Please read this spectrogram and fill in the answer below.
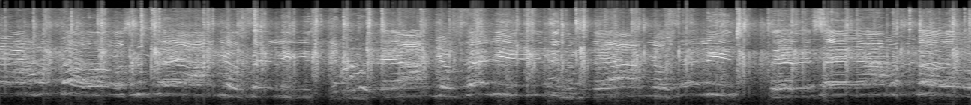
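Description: A group of people singing and shouting together, with hand clapping.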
